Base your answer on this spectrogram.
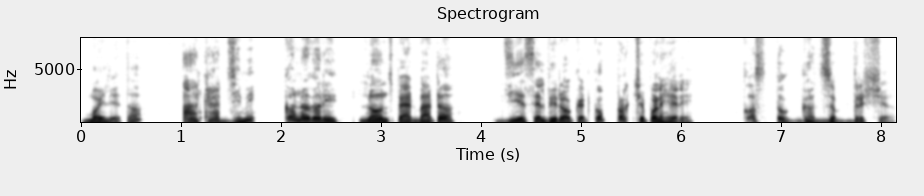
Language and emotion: Nepali, surprised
